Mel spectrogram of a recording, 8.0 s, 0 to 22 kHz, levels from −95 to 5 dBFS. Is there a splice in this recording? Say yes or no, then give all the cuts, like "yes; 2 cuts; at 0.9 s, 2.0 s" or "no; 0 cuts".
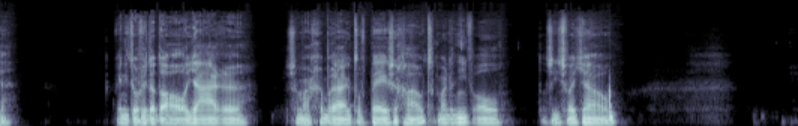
no; 0 cuts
